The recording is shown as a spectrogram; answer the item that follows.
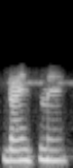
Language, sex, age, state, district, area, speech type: Hindi, female, 18-30, Madhya Pradesh, Hoshangabad, urban, conversation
